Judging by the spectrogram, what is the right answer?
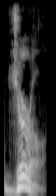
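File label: "jural", British English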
